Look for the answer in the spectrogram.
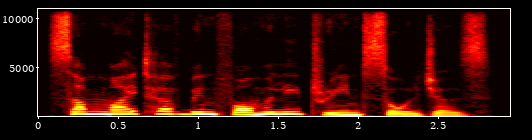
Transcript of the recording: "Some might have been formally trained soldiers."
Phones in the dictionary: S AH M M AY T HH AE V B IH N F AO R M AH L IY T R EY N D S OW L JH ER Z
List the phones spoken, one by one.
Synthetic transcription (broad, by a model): S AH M M AY T HH AE V B IH N F AO R M AH L IY T R EY N D S OW L JH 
